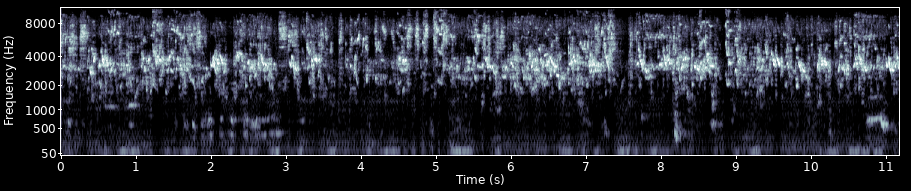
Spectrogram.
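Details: Budgerigars in a family group, playing, fill the air with continuous squeaky chirps and grating warbles, the chatter swelling and dipping in loudness throughout.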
